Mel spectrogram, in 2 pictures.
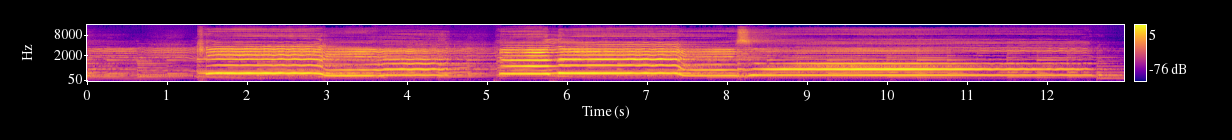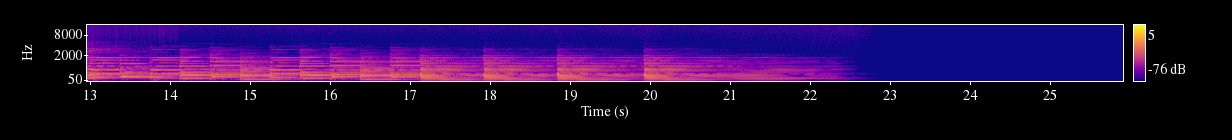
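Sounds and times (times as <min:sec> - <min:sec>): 
soprano singing: 0:00.0 - 0:14.0.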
